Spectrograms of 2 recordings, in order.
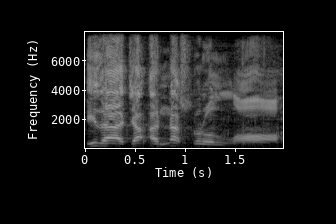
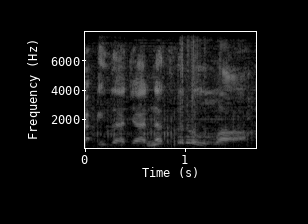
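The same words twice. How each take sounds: First: Slow اذا جاء نصر اللہ with a heavy emphatic ص in نصر; correct sawad reading. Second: Soft, slow نصر with a light s; se pronunciation. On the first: Preacher gives the correct Quranic reading, slow. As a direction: read نصر slowly with a full ص. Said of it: "قرآن میں سواد سے ہے". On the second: Preacher demonstrates the سے reading quietly. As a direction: read نصر softly and slowly, as نثر. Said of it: "اگر آپ نے اس کو سے سے پڑھ دیا". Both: Shown as a demonstration.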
